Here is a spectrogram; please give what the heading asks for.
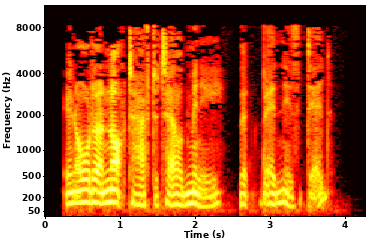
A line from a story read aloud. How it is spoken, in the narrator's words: he said quietly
